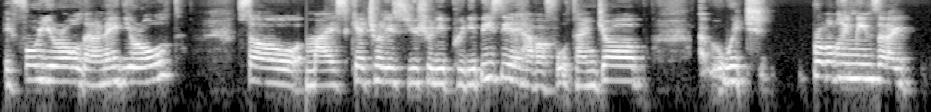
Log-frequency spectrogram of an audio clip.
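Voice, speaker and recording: A woman in her forties, originally from Chile, talks through her story as an interview guest. Her voice sits fairly high, and she often pauses, repeats words and restarts her sentences. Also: rough recording. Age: 40s. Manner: hesitant, restarts often, laughs lightly. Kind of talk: casual interview.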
